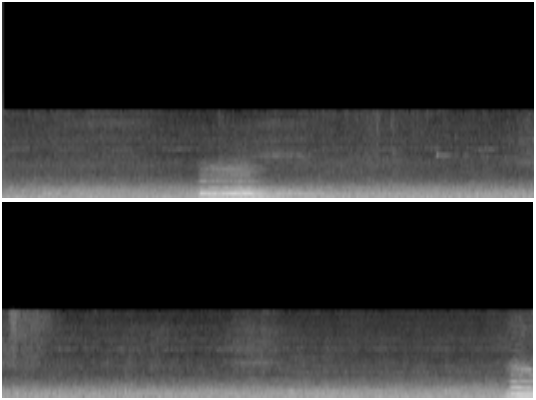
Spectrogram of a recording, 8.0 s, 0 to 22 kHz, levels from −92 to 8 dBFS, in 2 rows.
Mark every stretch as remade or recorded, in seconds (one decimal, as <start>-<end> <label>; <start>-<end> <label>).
0.0-5.7 recorded; 5.7-8.0 remade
